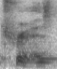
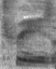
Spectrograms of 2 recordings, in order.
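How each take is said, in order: First: The vowel is short, like in 'fizz'. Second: The vowel is long, like in 'trees'. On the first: This is how Westerners read it. "I pronounce it triz because I'm a uh, Westerner" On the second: This is the original pronunciation. "it's actually pronounced trees"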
